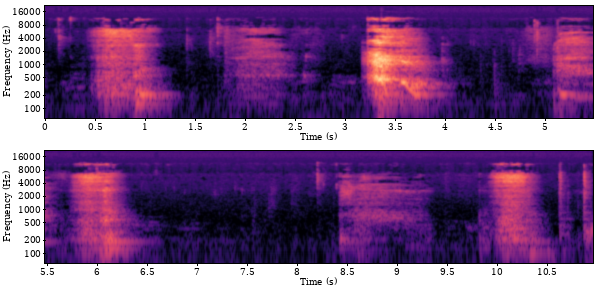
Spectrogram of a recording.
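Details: Woman's real, unacted smoker's morning cough while slowly brushing her hair: repeated deep, harsh coughs, one loud and forceful, with quieter throaty coughs and breaths between.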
